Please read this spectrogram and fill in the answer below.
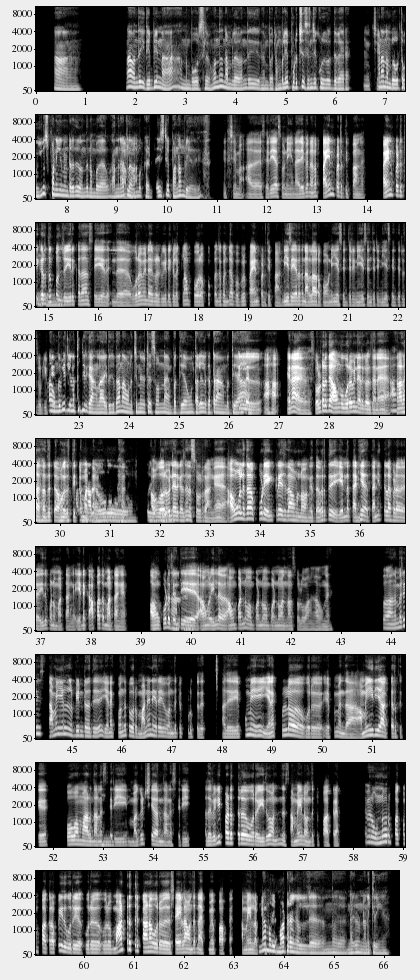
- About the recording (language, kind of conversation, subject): Tamil, podcast, சமையல் உங்கள் மனநிறைவை எப்படி பாதிக்கிறது?
- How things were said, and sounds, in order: other background noise; chuckle; horn; laughing while speaking: "அதனால வந்துட்டு, அவங்க திட்டமாட்டாங்க. அவங்க உறவினர்கள்தானே சொல்றாங்க"; in English: "என்கரேஜ்"; laughing while speaking: "என்ன தனியா தனித்தல விட"; other noise; tsk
